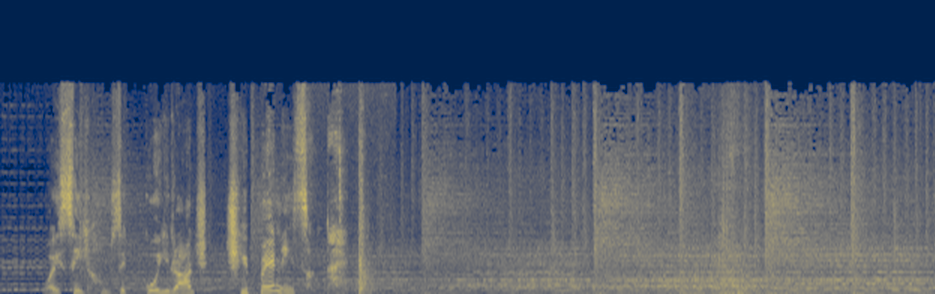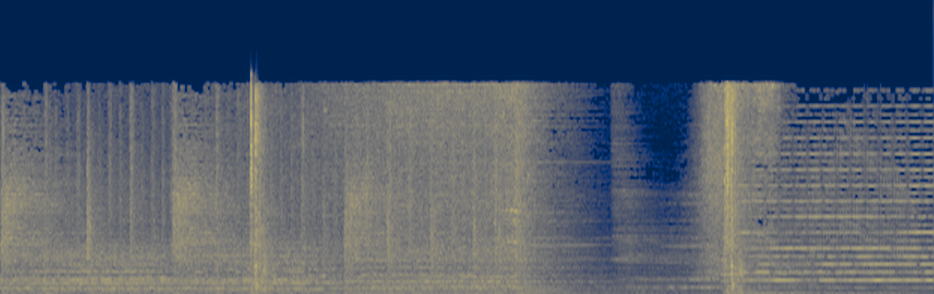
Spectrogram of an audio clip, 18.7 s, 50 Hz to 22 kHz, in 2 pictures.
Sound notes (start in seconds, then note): 5.2 pensive music playing; 11.8 door opens; 16.5 door opens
